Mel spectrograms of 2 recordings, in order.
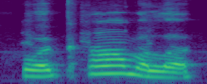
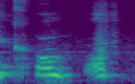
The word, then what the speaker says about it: Kamala: No matter how many times you say they keep they keep saying just like what Kamla, they just got to say Kamala.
